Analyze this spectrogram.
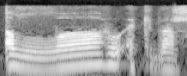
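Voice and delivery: slow, soft, low takbir; prayer takbir. Shown as a demonstration. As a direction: say it slowly and softly, as in prayer. Demonstrates prayer opening. (تكبير هادي وبطيء)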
